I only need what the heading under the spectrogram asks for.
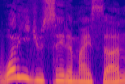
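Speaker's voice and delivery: feisty, loud, high-pitched voice. Retelling how his mom confronted the man outside, imitating feisty Jackie.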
